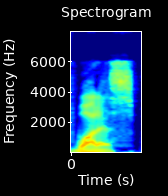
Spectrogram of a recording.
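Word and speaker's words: Juárez: And if you were to pronounce it the correct way, it's Juarez, but I'm just going to say it the white way. But yes, technically it's Blas Juarez, but I sound ridiculous saying that.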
